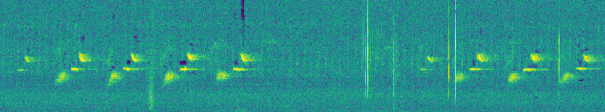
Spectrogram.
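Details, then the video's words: Great tit (Parus major) singing: high, clear two-note phrases repeated rapidly in a steady see-saw rhythm, with a few sharp clicks and a faint low rumble in the background. "Chant de Mésange charbonnière Parus major Great Tit"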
